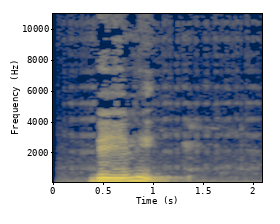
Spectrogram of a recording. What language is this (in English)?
Tem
